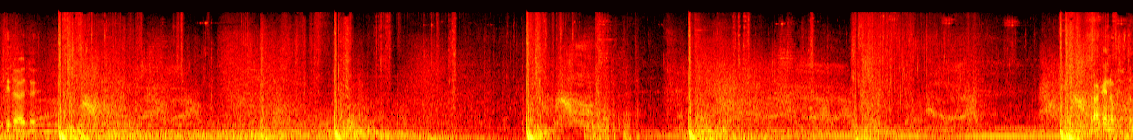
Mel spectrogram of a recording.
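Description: Gunshots crack sharply now and then.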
